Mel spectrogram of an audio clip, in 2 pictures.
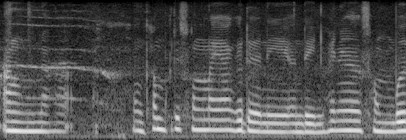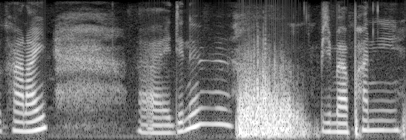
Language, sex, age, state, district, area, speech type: Bodo, female, 18-30, Assam, Baksa, rural, spontaneous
